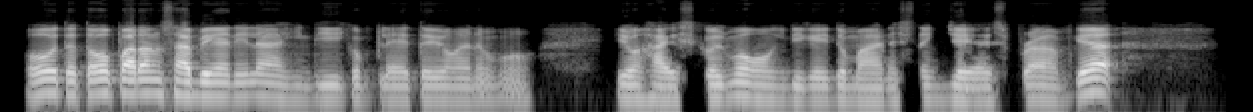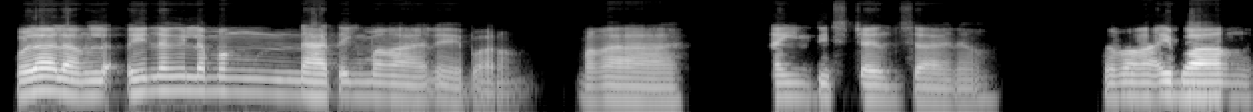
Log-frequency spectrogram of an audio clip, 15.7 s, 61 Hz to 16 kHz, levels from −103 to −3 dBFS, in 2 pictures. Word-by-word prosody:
Oo 155 - +1
totoo, 145 +2 +1
parang 155 0 +4
sabi 140 -3 +3
nga 135 - +1
nila 130 -1 -4
hindi 115 0 -9
kumpleto 115 -1 -8
yung 115 -1 -6
ano 110 0 -9
mo, - - -12 0.6
yung 120 -2 -2
high 115 -2 -2
school 120 0 -5
mo 135 +2 -2
kung 120 -2 -5
hindi 115 - -8
kayo 115 0 -4 0.2
dumanas 110 -1 -5
ng 115 -1 -11
JS 110 -2 -5
prom 115 -2 -4
kaya, 160 +6 +4 1.0
wala 175 +3 +9
lang 155 -3 +5
la 145 - 0
ayun 165 +2 0
lang 180 - +4
lamang 175 -1 -1 0.4
nating 140 -1 +2
mga 130 -2 -2 0.2
ano, - - -11
eh, 110 -2 -7
parang - - -12 0.4
mga 115 +1 -4 1.0
'90s 130 -1 -5
child 115 -2 -2
sa 105 -3 -6
ano, 105 +3 -16 0.7
sa 130 - -5
mga 135 0 +2 0.2
ibang, 135 -1 +9
125 Hz, 160 wpm, -23 LUFS, 115-140 Hz, 1.0 s, wala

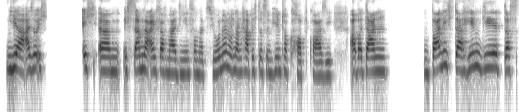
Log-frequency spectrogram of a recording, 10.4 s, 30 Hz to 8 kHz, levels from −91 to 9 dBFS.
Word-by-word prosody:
Ja, 250 -2 +5
also, 255 +2 +3
ich 255 0 -4 0.7
ich, 260 0 -1
ähm 230 -1 +3
ich 230 0 -7
sammle 245 0 +3
einfach 230 0 +1
mal 210 -1 0
die 205 0 -8
Informationen 205 +6 -6
und 245 - -5
dann 225 -1 -3
habe 225 0 0
ich 225 - -10
das 225 -2 -10
im 220 -2 -8
Hinterkopf 215 -4 -5
quasi. 185 0 -3 0.3
Aber 225 +1 +3
dann, 230 0 +2 0.7
wann 235 +6 +3
ich 310 -1 -4
da 250 -2 +5
hingehe, 275 +2 0
das 240 0 -1
230 Hz, 150 wpm, -22 LUFS, 215-250 Hz, 0.7 s, Ja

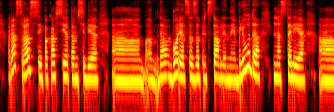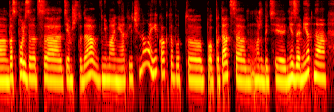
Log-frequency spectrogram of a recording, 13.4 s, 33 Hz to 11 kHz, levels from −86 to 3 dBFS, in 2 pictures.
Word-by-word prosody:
раз-раз, 290 -5 +2
и 190 - +4
пока 185 +3 +2
все 210 0 +1
там 185 0 0
себе, 180 -1 0 0.2
а, 165 -1 +1 0.2
да, 195 +7 +1
борются 200 -1 +3
за 190 +1 +1
представленные 185 -2 +1
блюда 245 - +4 0.2
на 195 -1 +1
столе, 190 -3 +2 0.3
а, 165 -1 +3
воспользоваться 180 -4 -1
тем, 170 -1 -2
что, 165 0 -8
да, 220 +8 +1
внимание 175 -3 -3
отвлечено, 255 - -5
и 250 +1 -1
как-то 235 -5 -6
вот 180 -3 -9 0.4
попытаться, 170 -1 -2
может 170 0 -3
быть, 160 +1 -6
и 165 -2 -1
незаметно 190 +2 +1
185 Hz, 130 wpm, -23 LUFS, 170-205 Hz, 0.4 s, и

